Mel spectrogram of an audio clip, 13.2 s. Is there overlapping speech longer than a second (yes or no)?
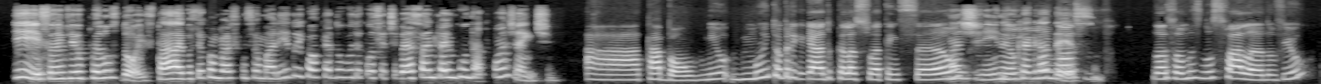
yes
